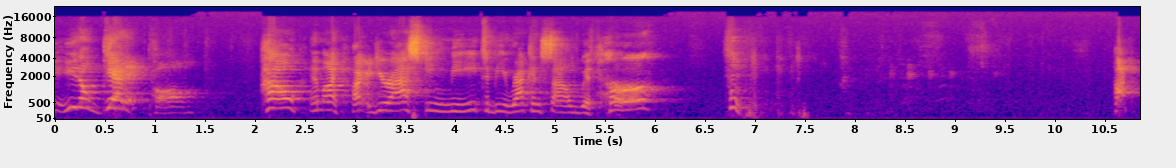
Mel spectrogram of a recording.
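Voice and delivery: rising to an indignant shout; indignant Syntyche. Acted. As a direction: Syntyche protests to Paul, shouting in outrage. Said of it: "Syntyche's sitting there".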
